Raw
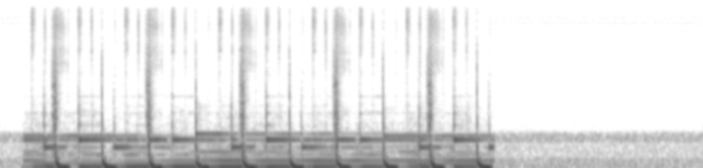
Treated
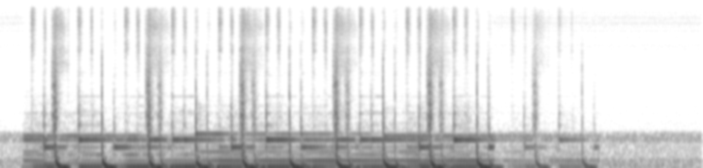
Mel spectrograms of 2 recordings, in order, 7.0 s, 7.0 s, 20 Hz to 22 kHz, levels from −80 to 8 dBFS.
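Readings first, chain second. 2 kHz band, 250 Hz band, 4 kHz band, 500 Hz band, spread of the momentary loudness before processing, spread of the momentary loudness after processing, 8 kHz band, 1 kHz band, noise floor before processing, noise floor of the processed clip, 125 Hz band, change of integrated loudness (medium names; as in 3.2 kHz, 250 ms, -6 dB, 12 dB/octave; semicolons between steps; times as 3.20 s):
+3.0 dB, +3.0 dB, +3.0 dB, +3.0 dB, 3 LU, 11 LU, +3.0 dB, +3.5 dB, -51 dBFS, -47 dBFS, +3.0 dB, +2.5 dB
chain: delay 1052 ms -10 dB; trim +2.5 dB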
